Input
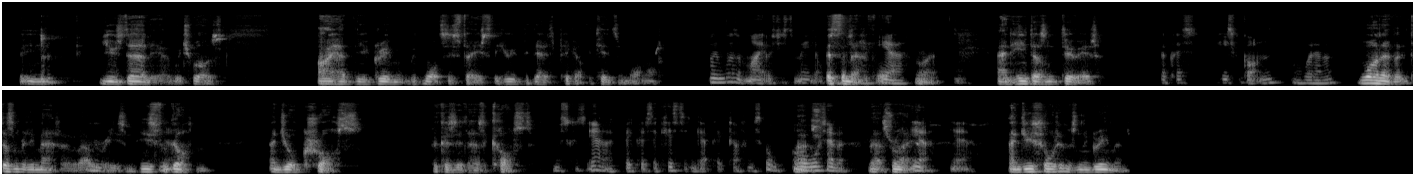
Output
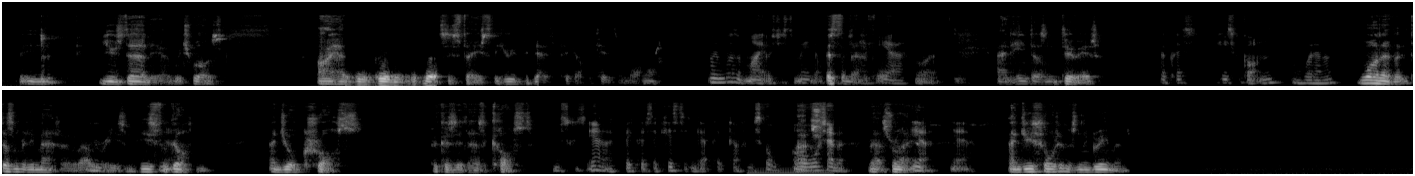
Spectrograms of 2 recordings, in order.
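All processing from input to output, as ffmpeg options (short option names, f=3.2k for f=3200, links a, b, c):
-filter_complex "[0:a]asettb=1/sr,asplit=3[a][b][c];[a]atrim=end=3.434[d];[b]atrim=start=3.43:end=4.34,asetpts=PTS-STARTPTS,afade=t=in:d=0.004:c=qsin,afade=t=out:st=0.906:d=0.004:c=qsin,aeval=exprs='if(lt(val(0),0),0.447*val(0),val(0))':c=same,lowpass=f=430:t=q:w=5.1,acontrast=29[e];[c]atrim=start=4.336[f];[d][e]acrossfade=d=0.004:c1=hsin:c2=qsin[g];[g][f]acrossfade=d=0.004:c1=qsin:c2=hsin,asettb=1/sr,asplit=3[h][i][j];[h]atrim=end=5.364[k];[i]atrim=start=5.36:end=6.42,asetpts=PTS-STARTPTS,afade=t=in:d=0.004:c=qsin,afade=t=out:st=1.056:d=0.004:c=qsin,bandpass=f=1.1k:t=q:w=1.2,aemphasis=mode=production:type=cd,acrusher=bits=9:mode=log:mix=0:aa=0.000001[l];[j]atrim=start=6.416[m];[k][l]acrossfade=d=0.004:c1=hsin:c2=qsin[n];[n][m]acrossfade=d=0.004:c1=qsin:c2=hsin,asettb=1/sr,asplit=3[o][p][q];[o]atrim=end=8.324[r];[p]atrim=start=8.32:end=10.52,asetpts=PTS-STARTPTS,afade=t=in:d=0.004:c=qsin,afade=t=out:st=2.196:d=0.004:c=qsin,acompressor=threshold=-35dB:ratio=2:attack=3.2:release=140:knee=1:detection=peak,highpass=f=400:p=1[s];[q]atrim=start=10.516[t];[r][s]acrossfade=d=0.004:c1=hsin:c2=qsin[u];[u][t]acrossfade=d=0.004:c1=qsin:c2=hsin,asettb=1/sr,asplit=3[v][w][x];[v]atrim=end=21.564[y];[w]atrim=start=21.56:end=22.43,asetpts=PTS-STARTPTS,afade=t=in:d=0.004:c=qsin,afade=t=out:st=0.866:d=0.004:c=qsin,tiltshelf=f=650:g=-9,aeval=exprs='val(0)+0.00282*(sin(2*PI*60*n/s)+sin(2*PI*2*60*n/s)/2+sin(2*PI*3*60*n/s)/3+sin(2*PI*4*60*n/s)/4+sin(2*PI*5*60*n/s)/5)':c=same[z];[x]atrim=start=22.426[aa];[y][z]acrossfade=d=0.004:c1=hsin:c2=qsin[ab];[ab][aa]acrossfade=d=0.004:c1=qsin:c2=hsin,lowshelf=f=500:g=3,acompressor=mode=upward:threshold=-43dB:ratio=2.5,adynamicequalizer=threshold=0.00562:dfrequency=2200:dqfactor=0.7:tfrequency=2200:tqfactor=0.7:attack=5:release=100:ratio=0.375:range=2.5:mode=boostabove:tftype=highshelf,volume=-7dB"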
